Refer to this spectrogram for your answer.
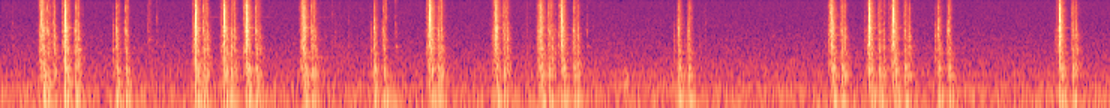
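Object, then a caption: Metal manual typewriter keys and typebars. Fingertips tap the chrome-ringed round keys of a vintage metal manual typewriter, swinging its metal typebars. About two dozen sharp, bright clacks come in irregular bursts of two or three with short pauses between. Each strike dies almost instantly and has almost no low end.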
